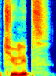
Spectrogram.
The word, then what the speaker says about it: tulips: Ou a palavra tulips, tulipas, onde o U é completamente fechado, quase fazendo um bico.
